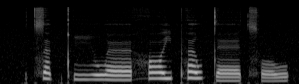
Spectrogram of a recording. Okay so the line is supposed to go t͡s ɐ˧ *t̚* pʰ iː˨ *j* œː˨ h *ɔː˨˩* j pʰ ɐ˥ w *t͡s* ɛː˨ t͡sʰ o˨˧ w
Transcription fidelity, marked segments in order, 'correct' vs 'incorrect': incorrect, incorrect, incorrect, incorrect

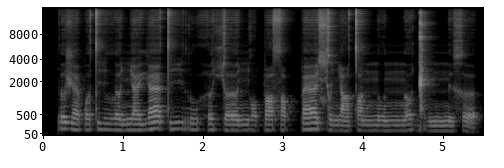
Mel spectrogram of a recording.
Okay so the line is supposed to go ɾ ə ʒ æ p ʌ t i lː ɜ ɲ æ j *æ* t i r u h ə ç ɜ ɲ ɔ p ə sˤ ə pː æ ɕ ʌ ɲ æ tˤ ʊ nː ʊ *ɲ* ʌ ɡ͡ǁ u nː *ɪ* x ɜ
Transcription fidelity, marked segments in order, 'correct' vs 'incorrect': correct, incorrect, correct

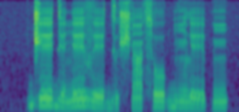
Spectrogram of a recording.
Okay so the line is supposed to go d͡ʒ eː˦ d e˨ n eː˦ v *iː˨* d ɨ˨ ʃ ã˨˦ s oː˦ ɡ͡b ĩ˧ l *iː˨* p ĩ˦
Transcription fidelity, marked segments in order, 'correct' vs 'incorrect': incorrect, incorrect

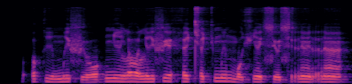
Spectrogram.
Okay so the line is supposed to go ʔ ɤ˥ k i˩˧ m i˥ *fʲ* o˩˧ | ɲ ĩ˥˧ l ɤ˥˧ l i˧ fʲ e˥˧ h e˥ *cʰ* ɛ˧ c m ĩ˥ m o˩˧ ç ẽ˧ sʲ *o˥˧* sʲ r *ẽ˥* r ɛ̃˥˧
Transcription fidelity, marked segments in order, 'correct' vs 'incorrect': correct, correct, incorrect, incorrect

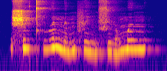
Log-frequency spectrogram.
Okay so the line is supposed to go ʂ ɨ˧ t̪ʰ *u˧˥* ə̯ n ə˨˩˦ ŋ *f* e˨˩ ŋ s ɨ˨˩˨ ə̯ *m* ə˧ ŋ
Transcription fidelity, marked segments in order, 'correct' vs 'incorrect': correct, correct, correct

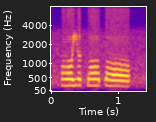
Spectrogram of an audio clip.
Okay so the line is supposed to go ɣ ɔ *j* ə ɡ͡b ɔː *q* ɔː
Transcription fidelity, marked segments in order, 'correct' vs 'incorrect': correct, incorrect

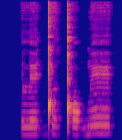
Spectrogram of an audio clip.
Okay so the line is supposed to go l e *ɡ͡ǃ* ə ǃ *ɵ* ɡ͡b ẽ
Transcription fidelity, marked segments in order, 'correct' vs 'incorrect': correct, incorrect

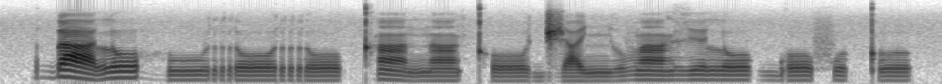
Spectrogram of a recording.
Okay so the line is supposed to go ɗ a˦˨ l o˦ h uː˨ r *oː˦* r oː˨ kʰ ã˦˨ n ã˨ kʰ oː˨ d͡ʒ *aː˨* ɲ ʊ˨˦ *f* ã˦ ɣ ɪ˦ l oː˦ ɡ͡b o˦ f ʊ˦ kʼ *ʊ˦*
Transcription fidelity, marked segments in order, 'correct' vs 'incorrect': incorrect, incorrect, incorrect, correct

